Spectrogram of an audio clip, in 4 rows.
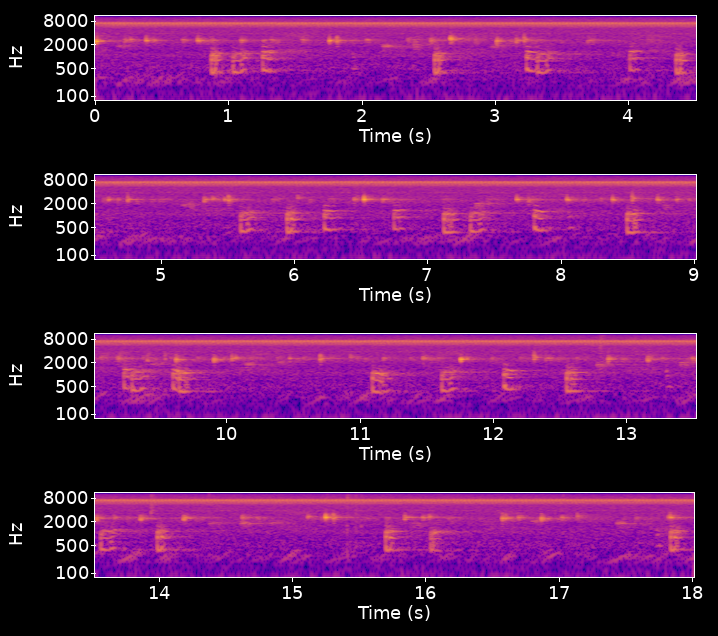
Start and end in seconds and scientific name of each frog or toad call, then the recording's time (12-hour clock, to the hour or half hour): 0.0	18.0	Leptodactylus latrans
0.0	18.0	Sphaenorhynchus surdus
0.6	1.9	Boana faber
2.4	4.9	Boana faber
5.4	10.2	Boana faber
10.8	14.5	Boana faber
15.4	16.4	Boana faber
3:30am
